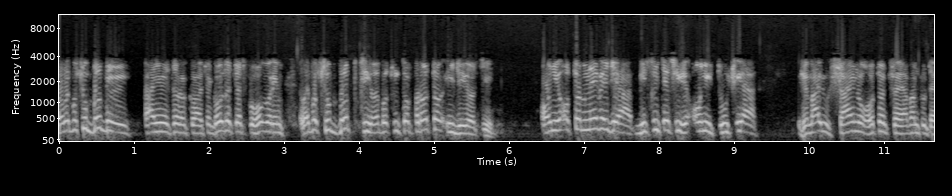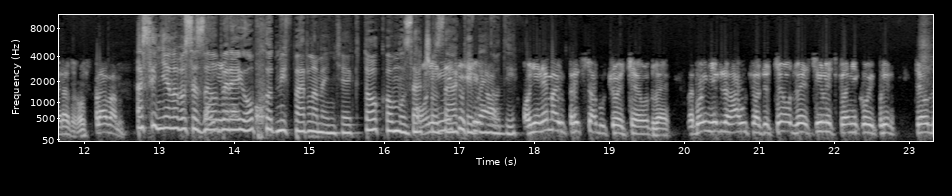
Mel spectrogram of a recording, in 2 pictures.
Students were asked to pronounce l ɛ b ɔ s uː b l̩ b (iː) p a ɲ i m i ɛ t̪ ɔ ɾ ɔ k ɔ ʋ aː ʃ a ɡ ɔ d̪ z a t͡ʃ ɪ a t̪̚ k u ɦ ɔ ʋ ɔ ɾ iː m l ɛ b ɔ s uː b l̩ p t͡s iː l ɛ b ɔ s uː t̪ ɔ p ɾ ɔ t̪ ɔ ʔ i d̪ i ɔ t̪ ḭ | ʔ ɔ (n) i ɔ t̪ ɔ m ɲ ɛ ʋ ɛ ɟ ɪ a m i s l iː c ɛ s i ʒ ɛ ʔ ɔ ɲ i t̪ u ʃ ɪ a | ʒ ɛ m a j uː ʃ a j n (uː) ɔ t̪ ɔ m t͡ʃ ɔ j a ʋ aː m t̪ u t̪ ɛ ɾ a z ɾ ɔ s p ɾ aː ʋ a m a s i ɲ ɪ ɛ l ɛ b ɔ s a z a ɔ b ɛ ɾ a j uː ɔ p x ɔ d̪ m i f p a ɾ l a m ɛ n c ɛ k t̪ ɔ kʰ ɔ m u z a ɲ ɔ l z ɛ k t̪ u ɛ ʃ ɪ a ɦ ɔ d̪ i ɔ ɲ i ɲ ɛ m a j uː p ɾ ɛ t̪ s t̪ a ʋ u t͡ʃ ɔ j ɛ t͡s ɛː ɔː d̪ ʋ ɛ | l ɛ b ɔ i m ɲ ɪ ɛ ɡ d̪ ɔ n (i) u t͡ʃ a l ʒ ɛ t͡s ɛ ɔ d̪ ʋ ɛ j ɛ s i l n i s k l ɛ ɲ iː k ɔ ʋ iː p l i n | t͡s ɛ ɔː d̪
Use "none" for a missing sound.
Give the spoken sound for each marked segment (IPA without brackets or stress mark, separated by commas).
iː, ɲ, u, a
